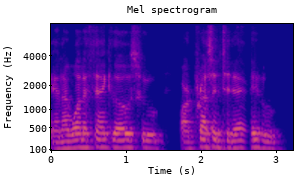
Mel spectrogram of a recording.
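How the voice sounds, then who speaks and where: A man with a medium pitch speaks in a space with audible room echo. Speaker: yoga and numerology teacher. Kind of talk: guided meditation; lecture. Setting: webinar with live participants.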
